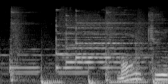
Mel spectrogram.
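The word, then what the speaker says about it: 門球: 門球と読みます。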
